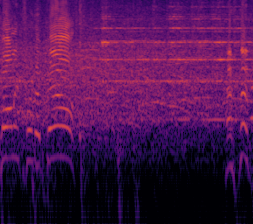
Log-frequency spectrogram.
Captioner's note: bell ringing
